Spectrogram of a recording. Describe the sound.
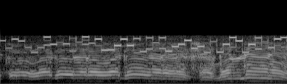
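A doorbell ringing with a loud, continuous electronic tone that wavers through a repeating melody for about three seconds.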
